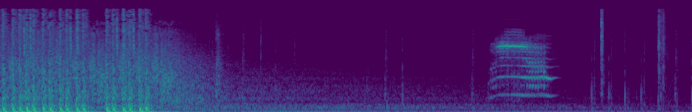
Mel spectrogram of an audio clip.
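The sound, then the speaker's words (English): A cat lets out a single short, clear meow after a loud burst of rapid booming bangs fades into quiet with scattered faint clicks. “Is the cat an Easter egg? Decode cat.”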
